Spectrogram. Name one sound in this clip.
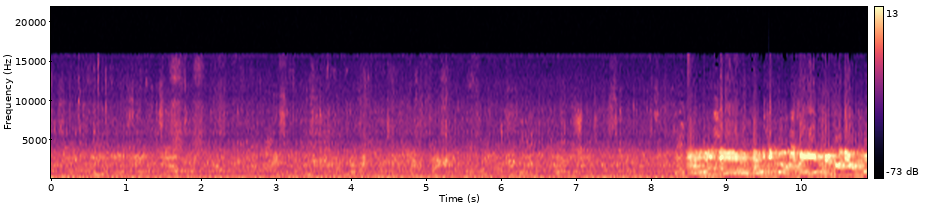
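An engine idles with a low, steady rumble.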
